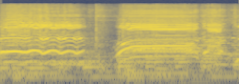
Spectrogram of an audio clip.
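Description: Gospel choir singing with keyboard accompaniment: a high voice holds a long wavering note, then after a short break a higher, steady note.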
